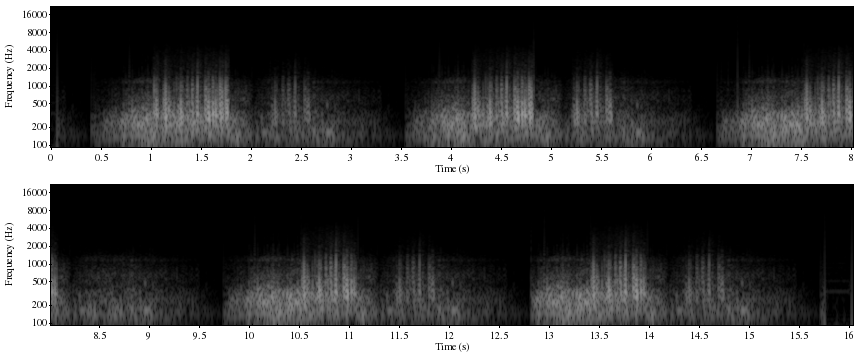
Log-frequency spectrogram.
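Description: Five breath cycles with loud, low-pitched bubbling crackles through inspiration, coarse crackles from secretions in larger airways.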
